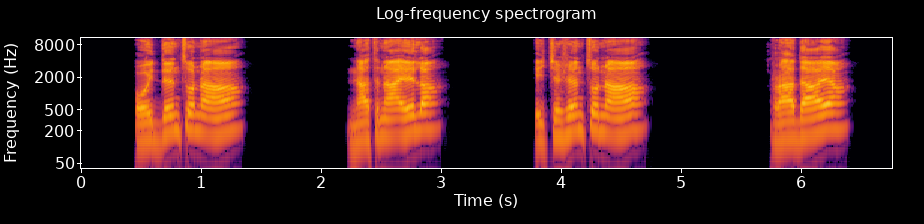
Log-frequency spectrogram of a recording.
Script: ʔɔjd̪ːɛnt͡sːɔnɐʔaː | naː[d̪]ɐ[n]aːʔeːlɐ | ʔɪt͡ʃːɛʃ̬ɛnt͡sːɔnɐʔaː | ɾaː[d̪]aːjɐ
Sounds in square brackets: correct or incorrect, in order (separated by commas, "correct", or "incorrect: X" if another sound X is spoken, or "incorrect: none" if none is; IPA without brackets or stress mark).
incorrect: t̪, correct, correct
